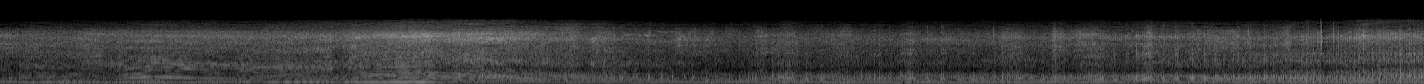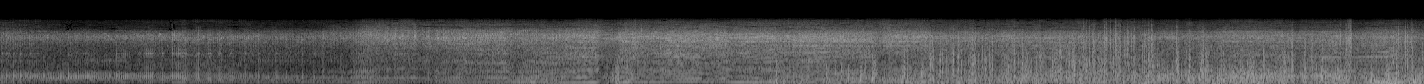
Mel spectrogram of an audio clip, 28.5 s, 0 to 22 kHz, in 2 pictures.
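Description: Honda MBX 80 two-stroke motorcycle engine running while the bike is ridden, with wind buffeting the microphone. It rises to a louder, steady run from about 18 s in. A vehicle passes nearby and swells briefly about four seconds in.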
